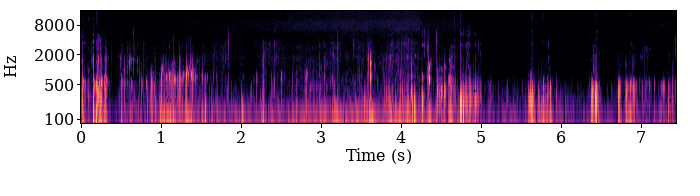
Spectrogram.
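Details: Irregular low gurgling and rumbling bursts from an adult boyfriend's stomach: ordinary stomach growling (borborygmi).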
